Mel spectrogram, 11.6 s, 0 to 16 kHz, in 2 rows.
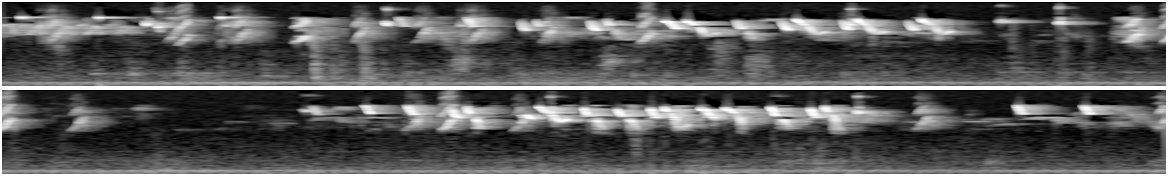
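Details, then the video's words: Excited saffron finch (canário da terra) in full song: long rapid strings of high chirped and buzzy notes, nearly three per second, pausing briefly midway, over a soft constant electrical hum. "Canário da Terra Esquentando em 3 2 1!!!"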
